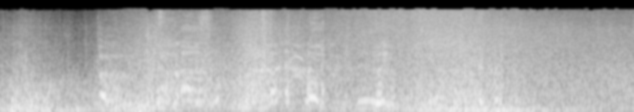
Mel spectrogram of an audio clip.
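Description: Heavy rain pours down on the water.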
